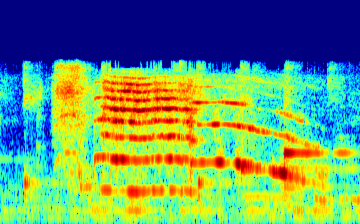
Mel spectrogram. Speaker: so you'll hear there every once in a while we're at a at a hotel today visit visiting leaving the city for a little bit so yeah hope you don't mind baby crying in the [Music] background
